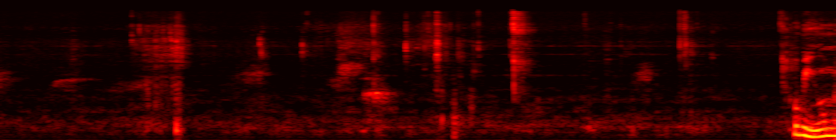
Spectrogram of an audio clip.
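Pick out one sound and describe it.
A young woman chews and smacks her lips, close to a microphone.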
